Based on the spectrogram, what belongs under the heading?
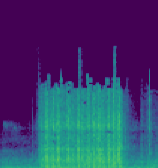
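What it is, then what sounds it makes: Full crisp packet, shaken. A filled, personalised crisp packet (chip bag) with a handmade glossy paper wrap, made for the Barbie movie premiere, is shaken to show the crisps inside. After a quiet start, a dense, bright burst of crinkling and rattling runs for about a second before fading. The wrap holds, and the shake test is approved.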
